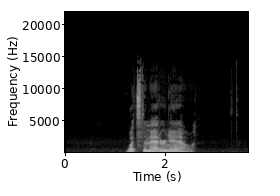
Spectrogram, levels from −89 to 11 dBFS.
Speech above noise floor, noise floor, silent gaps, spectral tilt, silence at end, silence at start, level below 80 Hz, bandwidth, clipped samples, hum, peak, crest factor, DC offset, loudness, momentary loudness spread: 46 dB; -70 dBFS; none; -4.5 dB/octave; 1.1 s; 1.25 s; -64 dBFS; 14 kHz; under 0.1%; none; -6 dBFS; 22 dB; under 0.1%; -24 LUFS; 13 LU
